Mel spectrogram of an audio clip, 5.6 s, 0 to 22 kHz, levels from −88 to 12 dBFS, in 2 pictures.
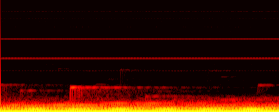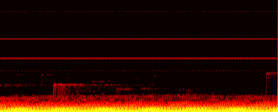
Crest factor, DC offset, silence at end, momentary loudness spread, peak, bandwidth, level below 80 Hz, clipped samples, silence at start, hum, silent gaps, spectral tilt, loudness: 10 dB; 20%; 0 s; 3 LU; -8 dBFS; 3.2 kHz; -22 dBFS; under 0.1%; 0 s; none; none; -9 dB/octave; -25 LUFS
